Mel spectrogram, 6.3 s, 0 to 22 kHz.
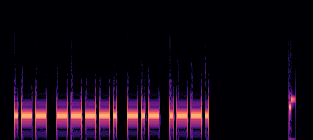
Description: Morse code, heard as a keyed tone, about 17 wpm, 700 Hz. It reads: W9KP
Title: USA Call Signs - 4x Character Spacing - 17wpm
